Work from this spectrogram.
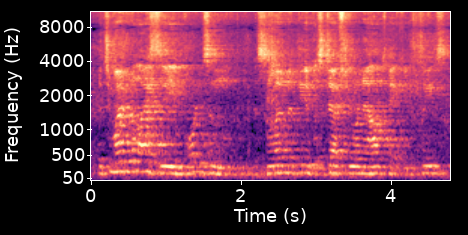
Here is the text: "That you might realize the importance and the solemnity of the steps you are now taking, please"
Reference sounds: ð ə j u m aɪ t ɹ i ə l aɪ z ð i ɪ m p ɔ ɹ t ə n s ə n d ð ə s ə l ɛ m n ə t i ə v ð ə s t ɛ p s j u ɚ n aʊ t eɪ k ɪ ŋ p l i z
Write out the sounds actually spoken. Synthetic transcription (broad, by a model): ð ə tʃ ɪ m aɪ t ɹ i ə l aɪ z ð i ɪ m p ɔ ɹ t n s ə n s ə l ɛ m n ə t i ə v ð ə s t ɛ p s j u ɚ n aʊ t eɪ k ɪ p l i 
